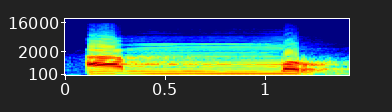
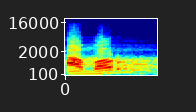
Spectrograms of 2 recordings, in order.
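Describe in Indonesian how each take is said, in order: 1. R terakhir tidak mendadak dan tidak dipanjangkan. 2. R terakhir dilepas dengan tegas dan mendadak. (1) "tapi dia di tengah-tengah" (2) "jangan terlalu dilepas sehingga jadi amr"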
